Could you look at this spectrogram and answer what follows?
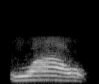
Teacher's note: اس کا مخرج اس کا مطلب ہم صحیح مخرج سے واو کو ادا نہیں کر رہے. واو کو ادا کرتے ہوئے اپنے ہونٹوں کو گول کرنا ہے, بند نہیں کرنا, گول کرنا ہے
